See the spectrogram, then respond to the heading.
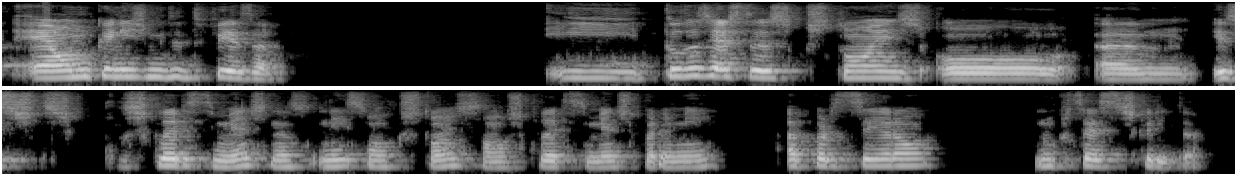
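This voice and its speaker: A woman's voice: lowish voice, fairly even intonation, moderate pace. A Portuguese woman with a European Portuguese accent, a guest author explaining her views earnestly in a podcast interview, often restarting her sentences. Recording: dull lo-fi audio.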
